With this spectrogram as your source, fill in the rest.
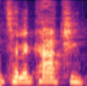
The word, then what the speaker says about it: Tenkaichi: Tenkaichi.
